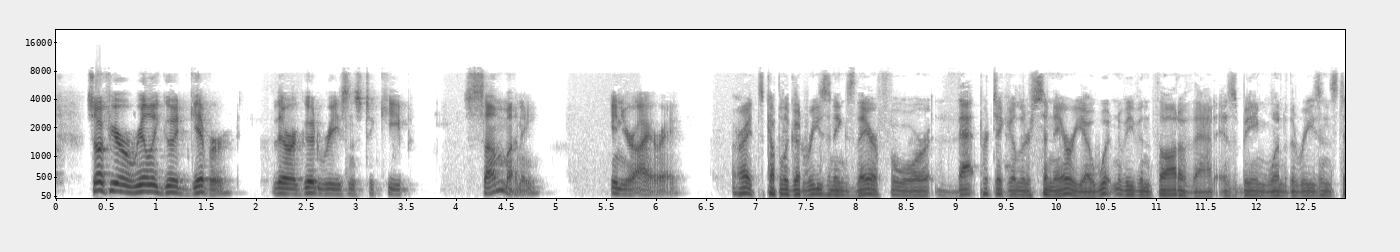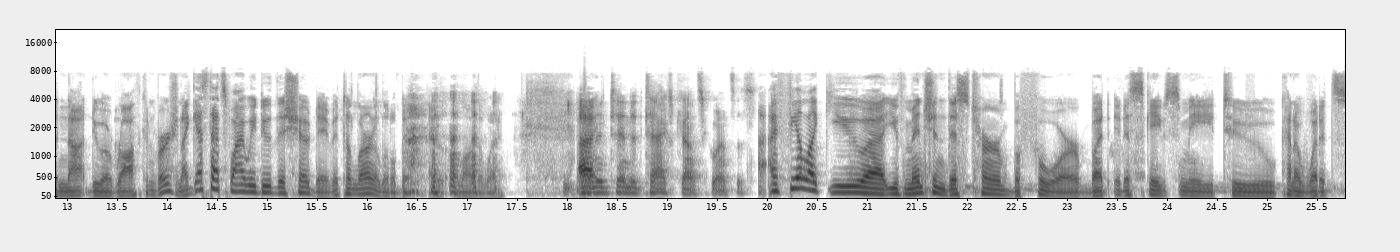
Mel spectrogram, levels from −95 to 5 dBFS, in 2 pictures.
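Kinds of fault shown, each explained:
Echo leak: a faint copy of the speech trails roughly 0.3 s behind, likely the far end's echo canceller letting some loudspeaker pickup slip back.
Background gated by the echo canceller: the room sound keeps ducking, by up to about 40 dB, whenever the canceller clamps the mic while its speaker plays.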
